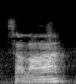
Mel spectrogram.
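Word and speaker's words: សាលា: That means that the L, the second series consonant, will be pronounced as a first series consonant. Alright, so the vowel will be pronounced as a first series vowel, or as it would be with a first series consonant. Alright? So thus you have salah.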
